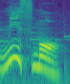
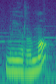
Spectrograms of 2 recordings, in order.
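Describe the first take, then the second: First: The sound before 'mo' is an S sound. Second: The sound before 'mo' is an R sound. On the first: "en lugar de" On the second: "O decir mirmo"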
